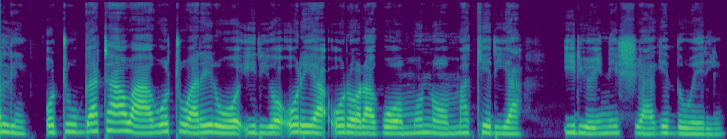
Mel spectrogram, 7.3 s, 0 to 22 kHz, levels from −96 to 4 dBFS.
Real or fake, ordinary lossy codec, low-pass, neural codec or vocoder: fake; none; 19.8 kHz; vocoder, 44.1 kHz, 128 mel bands every 256 samples, BigVGAN v2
